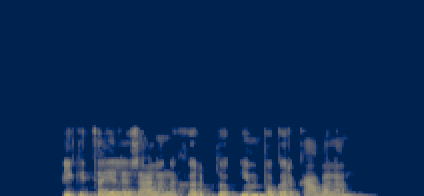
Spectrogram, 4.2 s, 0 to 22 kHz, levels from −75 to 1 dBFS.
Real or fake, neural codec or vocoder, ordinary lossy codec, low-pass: real; none; none; none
